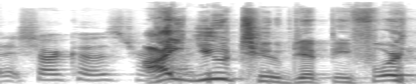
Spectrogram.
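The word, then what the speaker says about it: Charcot: shark cots all right charcoals you're right the t is silent like the pea and toilet right all right charcoal's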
